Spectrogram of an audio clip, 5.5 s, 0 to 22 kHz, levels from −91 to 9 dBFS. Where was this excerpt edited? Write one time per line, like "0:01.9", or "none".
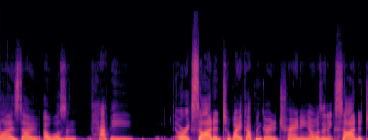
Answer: none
